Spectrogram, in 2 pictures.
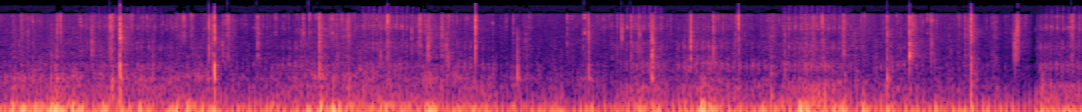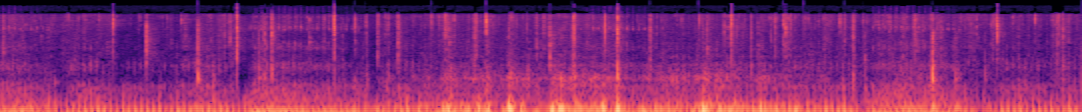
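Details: Low continuous purring of a domestic cat under a busy layer of fire crackle; dense clicks and snaps from the fireplace nearly match the rumble, which rises and falls with each breath.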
